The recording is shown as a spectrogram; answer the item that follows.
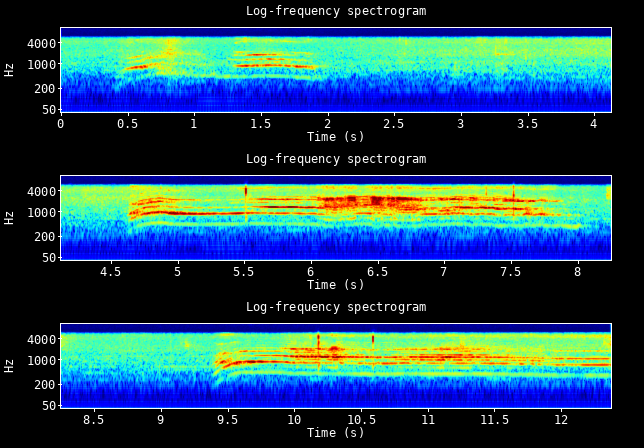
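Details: Two domestic cats 'talking' to each other indoors: three long, drawn-out, wavering meows, each several seconds long and rich in overtones. The first is short and broken, and the later two are sustained yowls separated by quiet pauses.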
